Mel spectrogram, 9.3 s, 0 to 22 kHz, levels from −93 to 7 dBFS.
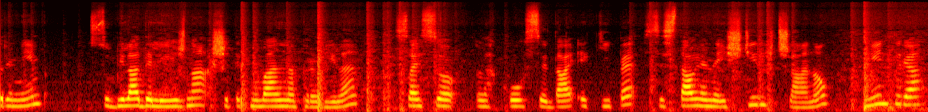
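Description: A speech recording with noise suppressor artifacts throughout. The room noise, sitting about 15 dB below the speech, is pulled down by about 16 dB whenever the suppressor judges a frequency band to be steady noise. It therefore sinks in the pauses and swells back under the speech. That band-by-band, pause-following rise and fall separates it from a simple noise gate, which shuts everything at once, and from codec artefacts, which don't track the gaps in speech. Between 4.76 and 5.57 s there is speech cut by the noise suppressor. Quiet parts of the speech were mistaken for background and turned down with it, by as much as about 15 dB, over roughly a tenth of a second in total. Those sounds come across as swallowed or faint rather than missing, and the background ducks along with them. A packet-loss dropout would instead leave abrupt silence or a repeated fragment.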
